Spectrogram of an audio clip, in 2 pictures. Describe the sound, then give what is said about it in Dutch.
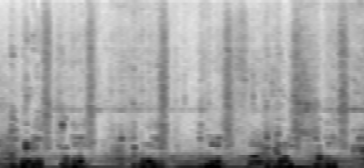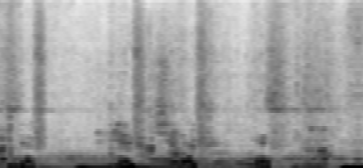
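Pigs grunting on a farm where they are raised, with many short, rough grunts in a steady, busy stream over dense background noise. “Dus, ja, varkens. Ik vind het ook leuk, hè? Wat zijn dit voor varkens?”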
